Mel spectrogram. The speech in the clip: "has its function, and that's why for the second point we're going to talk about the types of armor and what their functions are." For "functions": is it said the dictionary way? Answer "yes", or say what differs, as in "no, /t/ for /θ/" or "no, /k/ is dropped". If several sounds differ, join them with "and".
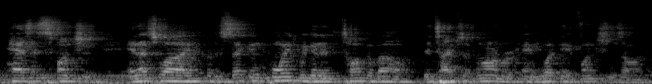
yes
